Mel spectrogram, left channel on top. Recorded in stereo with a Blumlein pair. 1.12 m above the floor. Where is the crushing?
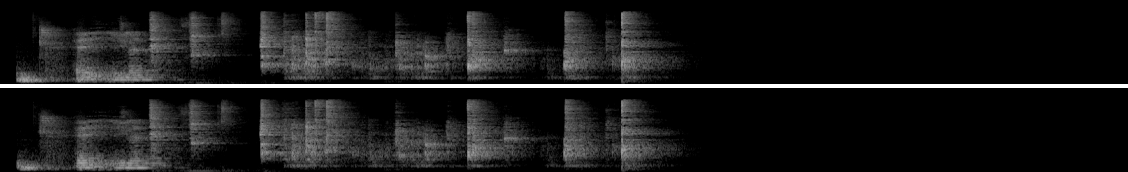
5° left, 1.4 m.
